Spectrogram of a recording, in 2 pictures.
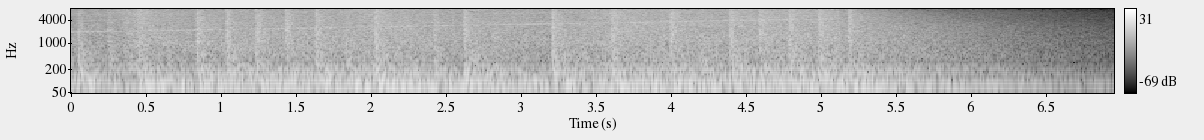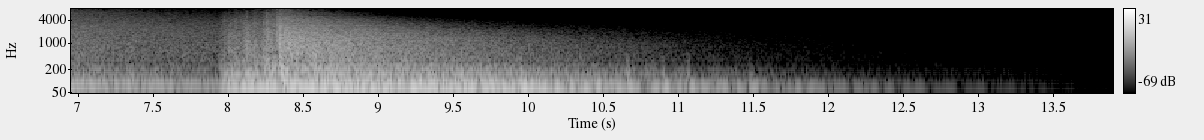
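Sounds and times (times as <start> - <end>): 
sound effects: 0.0 - 7.0
percussion: 0.0 - 11.9.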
